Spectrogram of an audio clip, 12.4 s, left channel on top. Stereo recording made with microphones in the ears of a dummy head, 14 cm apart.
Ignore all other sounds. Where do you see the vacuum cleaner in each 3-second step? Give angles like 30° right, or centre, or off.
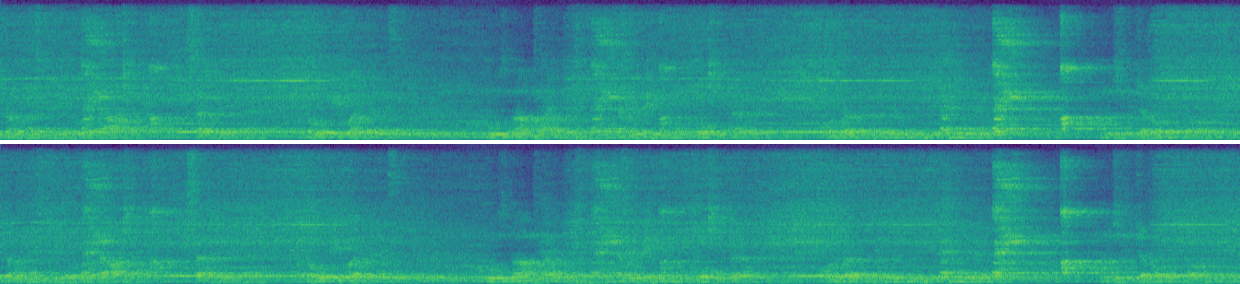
30° left, 10° left, 10° right, 20° left.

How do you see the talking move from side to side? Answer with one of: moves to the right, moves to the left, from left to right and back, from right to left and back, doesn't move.
doesn't move.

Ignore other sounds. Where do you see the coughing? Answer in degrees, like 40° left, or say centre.
10° left.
